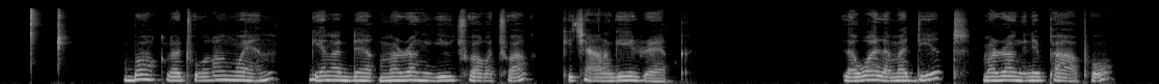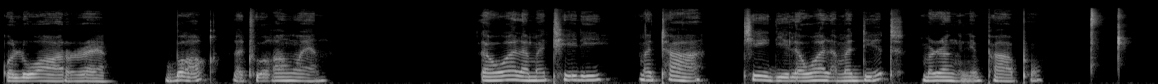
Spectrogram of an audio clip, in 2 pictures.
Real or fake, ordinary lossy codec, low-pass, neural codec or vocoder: fake; none; 14.4 kHz; vocoder, 44.1 kHz, 128 mel bands, Pupu-Vocoder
